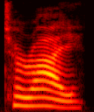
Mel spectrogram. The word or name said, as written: terai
